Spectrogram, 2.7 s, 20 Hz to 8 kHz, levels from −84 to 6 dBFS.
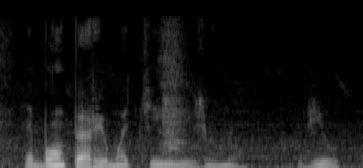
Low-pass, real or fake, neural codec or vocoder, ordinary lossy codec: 7.2 kHz; real; none; MP3, 48 kbps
